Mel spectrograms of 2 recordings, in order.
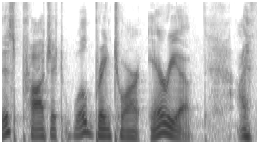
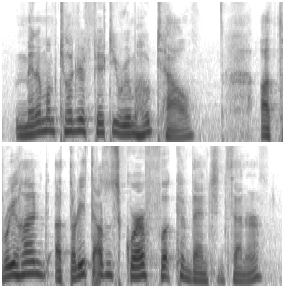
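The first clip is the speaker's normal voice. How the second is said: rushed, breakneck, very fast, pitched-up reading; 5 semitones higher than usual. Reading out convention center requirements aloud, reading very fast. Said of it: "Too fast".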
